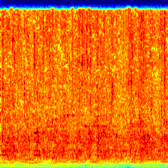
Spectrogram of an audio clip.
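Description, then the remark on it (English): A church audience claps for the church's leaders during a service, a sustained, dense applause and steady wash of many hands with no individual claps standing out, holding an even level throughout. “Clap your hands for the leaders we have in the church.”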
